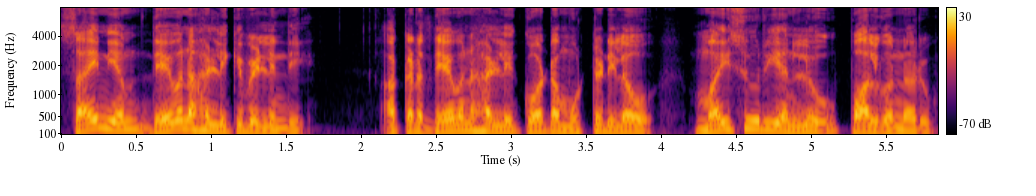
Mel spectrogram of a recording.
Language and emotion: Telugu, neutral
